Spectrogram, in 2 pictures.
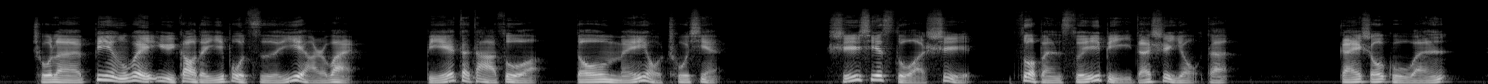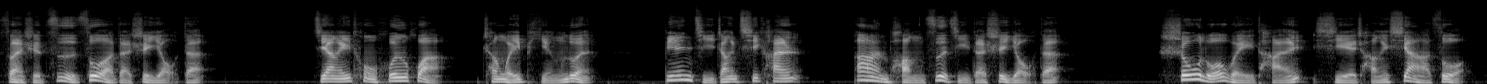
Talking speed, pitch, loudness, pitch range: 155 characters per minute, 120 Hz, -21 LUFS, 100-125 Hz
